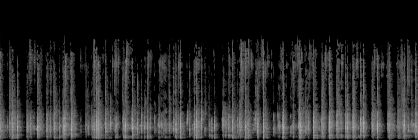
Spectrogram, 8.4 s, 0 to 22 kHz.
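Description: A small, apparently full Mike and Ike Buttered Popcorn candy box of printed cardboard is held in both hands and rapidly tapped with long, sharp orange acrylic nails. The result is a dense, irregular run of crisp, dry clicks and taps, centered in the mids around 2 kHz with some bright top and no low end. Each tap dies away almost instantly.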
